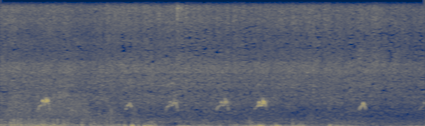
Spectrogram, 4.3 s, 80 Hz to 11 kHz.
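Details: European bee-eater at the Soča river mouth nature reserve, Slovenia, 22 August 2024: short, liquid, rolling 'prruip' calls, about eight over four seconds, thin against a heavy low rumble of wind.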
